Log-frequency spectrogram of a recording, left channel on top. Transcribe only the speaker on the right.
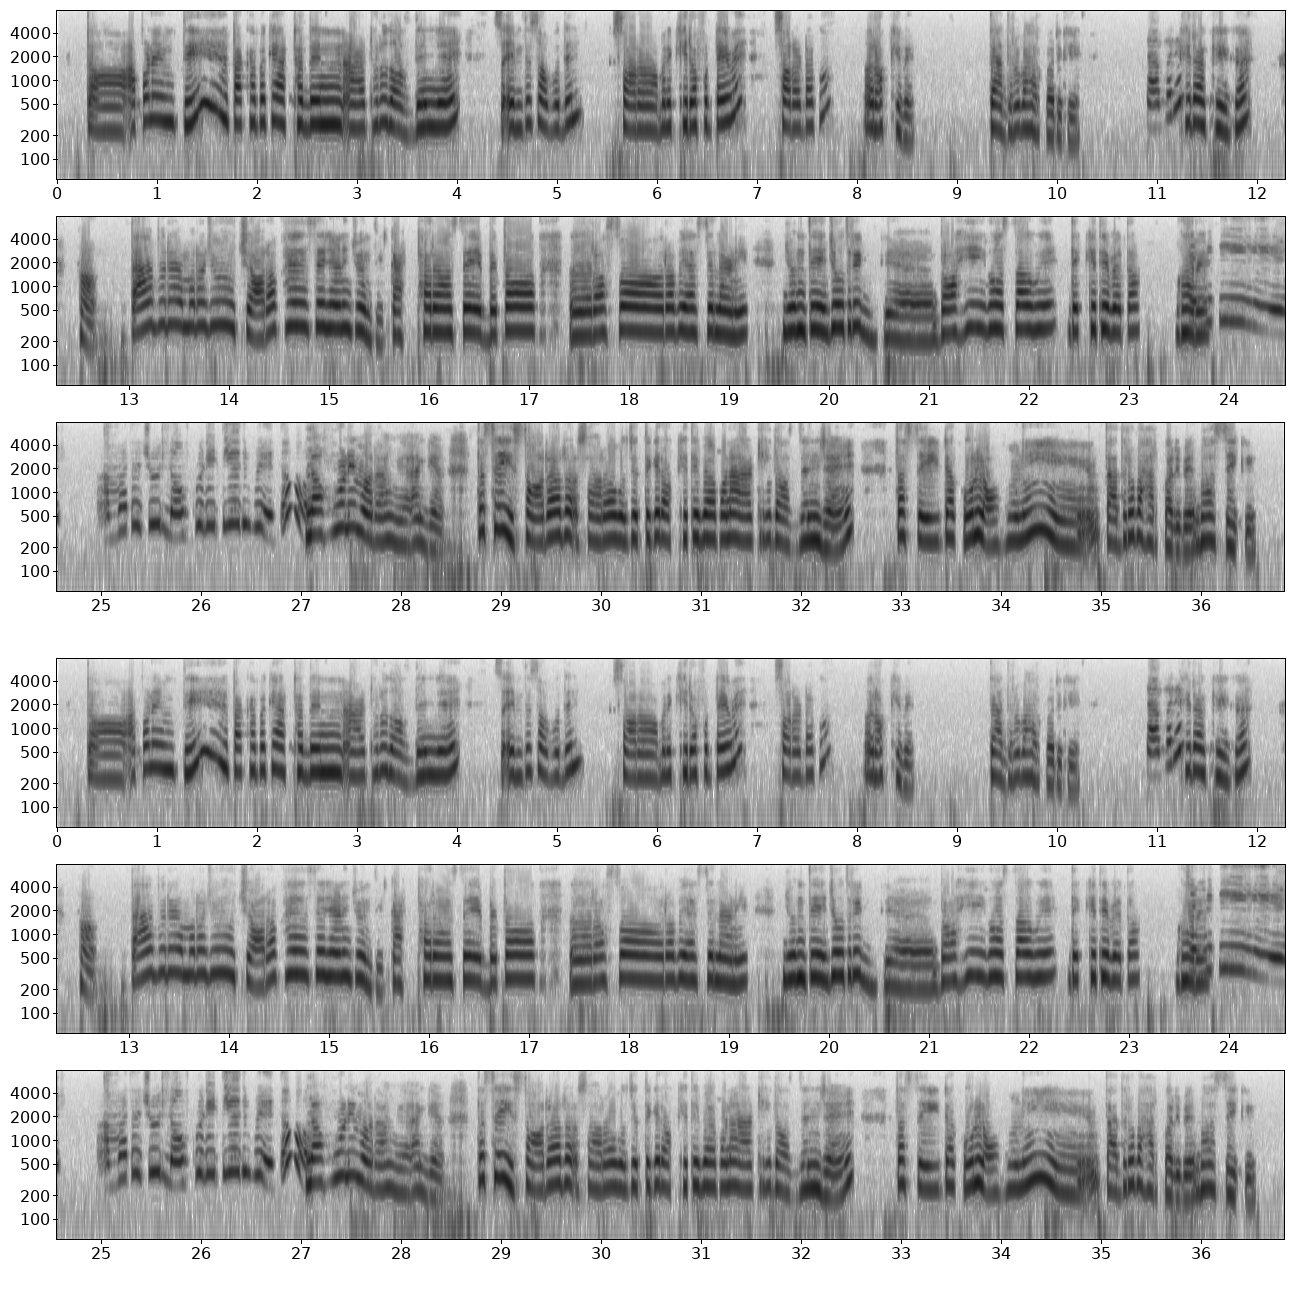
ତା ପରେ।
ଯେମିତି ଆମର ଯୋଉ ଲହୁଣି ତିଆରି ହୁଏ। ତ?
